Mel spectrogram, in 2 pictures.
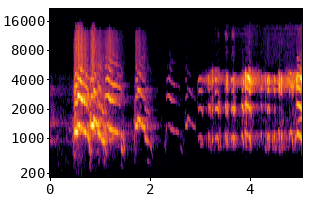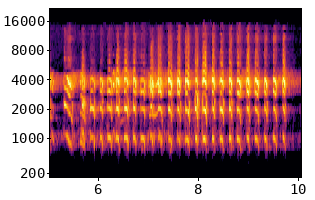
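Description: Gulls calling: a few loud, falling calls in the first two seconds, then from about three seconds in a fast run of short repeated notes, about four or five a second, growing louder toward the end.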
